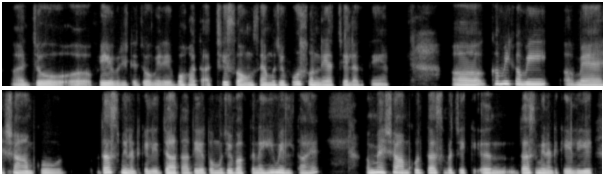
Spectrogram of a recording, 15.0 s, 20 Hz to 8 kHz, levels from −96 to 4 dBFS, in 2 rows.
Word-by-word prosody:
अ, - - -3
जो 170 0 +2
अ, - - -4
फ़ेवरेट 170 -2 0
जो 165 - 0
मेरे 85 0 -2
बहुत 180 +2 -2
अच्छे 205 - -2
सॉन्ग्स 175 -3 0
हैं 170 - +2
मुझे 175 0 0
वो 225 - +4
सुनने 185 -6 +1
अच्छे 170 0 -3
लगते 165 - -8
हैं। 95 0 -6
अ, - - -13 1.3
कभी-कभी 235 -3 +5 0.2
अ, - - -8
मैं 185 -1 0
शाम 170 -4 +2
को 170 -1 -4 0.5
10 220 +1 +5
मिनट 170 -7 +2
के 155 - -4
लिए 165 +1 -1
ज़्यादा 165 +1 +1
देर 185 +1 +1
तो 185 - -2
मुझे 180 0 +1
वक़्त 175 -1 -1
नहीं 175 +4 +1
मिलता 180 -4 +1
है, 195 +7 -4 0.6
मैं 220 +2 +6
शाम 205 -2 +1
को - - +5
10 200 0 +2
बजे 195 -1 -1
क 185 - -22
अ, 180 0 +3 0.4
10 195 +2 +2
मिनट 175 -2 +1
के 170 -1 0
लिए 170 +2 +1
180 Hz, 180 wpm, -23 LUFS, 170-200 Hz, 1.3 s, मैं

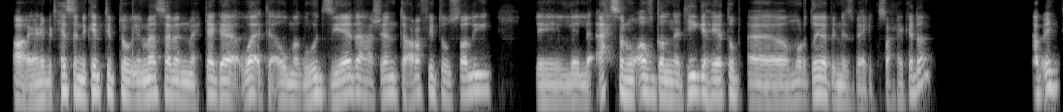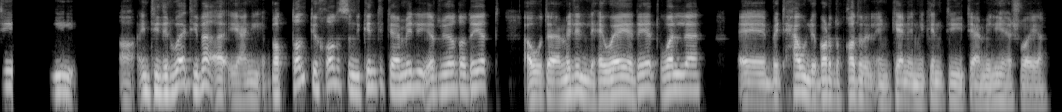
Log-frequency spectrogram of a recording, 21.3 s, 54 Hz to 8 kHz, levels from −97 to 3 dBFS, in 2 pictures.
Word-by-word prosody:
آه، - - +5
يعني 95 +3 +2
بتحسِّي 140 +7 0
إنك 120 +2 +1
أنتِ 135 0 +2
بتبقي 115 -4 +1
مثلًا 120 0 +3
محتاجة 110 +3 +2
وقت - - +4
أو 100 - -1
مجهود 95 +5 -2
زيادة 120 +5 +3
عشان 120 +4 -3
تعرفي 130 +1 -1
توصلي 125 +7 -1 0.4
ل - - -2 0.3
ل 95 -1 -1
لأحسن 135 - +1
وأفضل 115 -1 +2
نتيجة 130 +6 +1
هي 115 0 +2
تبقى 95 -6 -1
مرضية 105 +5 +1
بالنسبة 95 -7 -4
لِك، - - -19
صح - - -7
كده؟ - - -4 1.0
طب - - -2
أنتِ 165 +1 0
قولي 170 0 -2 0.4
لي 135 -1 -1 0.4
آه، - - -8
أنتِ 140 0 -1
دلوقتي 145 +5 +3
بقى 140 - +1
يعني 100 0 -5
بطّلتِ 165 - 0
خالص 180 +1 -2
إنك 140 +4 0
أنتِ 170 +1 -2
تعملي 155 +1 +1
الرياضة 150 +3 0
دِيَّة، 175 +3 +1 0.4
أو 110 - +4
تعملي 115 +6 +2
الهواية 120 +2 +4
دِيَّة، 150 +5 0
والَّا 145 +2 +2 0.4
آآ، 100 -1 +1
بتحاولي 110 +4 0
برضه 115 -2 0
قدر 115 +1 -1
الإمكان 95 +3 -3
إنك 95 0 -4
أنتِ 100 -1 -5
تعمليها 90 0 -3
شويّة؟ 85 -2 -4
120 Hz, 160 wpm, -24 LUFS, 100-140 Hz, 1.0 s, آه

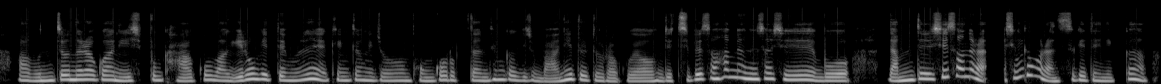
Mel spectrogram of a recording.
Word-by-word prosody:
아 190 -4 -3
운전을 195 +6 +3
하고 215 -1 +1
한 200 -3 +2
20 170 0 -2
분 195 -1 -2
가고 165 +5 -4
막 170 -4 -2
이러기 235 +6 +3
때문에 200 +2 +1
굉장히 190 -1 -2
좀 175 -1 -3
번거롭다는 175 0 -3
생각이 210 -5 -1
좀 175 -4 -5
많이 145 +11 +1
들더라고요. 155 - -3
근데 165 -1 -2
집에서 235 - +1
하면은 290 -4 +3
사실 225 -5 +2
뭐 170 0 0 0.3
남들 205 +9 +3
시선을 360 +3 +3
아 - - -2 0.2
신경을 355 - -1
안 155 -5 -1
쓰게 200 +5 -3
되니까 175 +5 -2
195 Hz, 325 characters per minute, -27 LUFS, 170-225 Hz, 0.3 s, 운전을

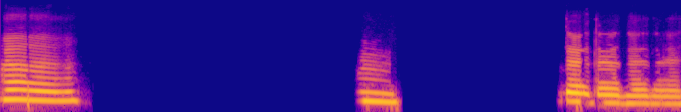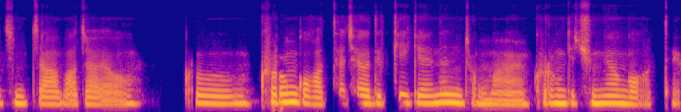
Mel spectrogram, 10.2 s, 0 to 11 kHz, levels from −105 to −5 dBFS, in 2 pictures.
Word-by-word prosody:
아. 250 -3 +4 2.1
응. 220 -3 +2 1.2
네네네네. 180 -5 +3
진짜 175 - -3
맞아요. 80 - -4 0.3
그 180 -1 -2
그런 205 +1 +3
것 185 - 0
같아요. 165 +2 -6
제가 185 -1 -1
느끼기에는 190 +2 +1
정말 80 - -3
그런 180 0 0
게 180 - -2
중요한 180 0 +1
것 160 -1 -1
같아요. - - -12
180 Hz, 215 characters per minute, -27 LUFS, 175-205 Hz, 2.1 s, 아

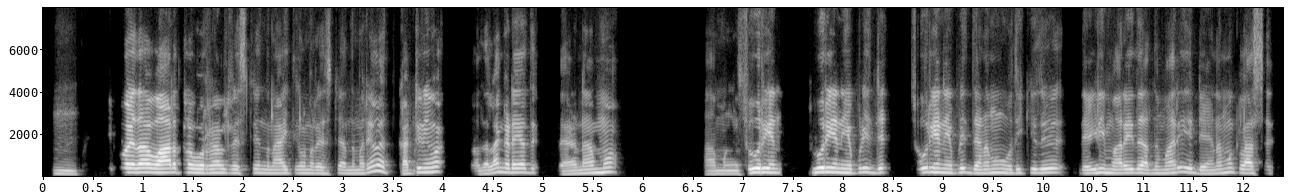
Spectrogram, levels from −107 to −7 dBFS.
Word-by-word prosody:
ம், 135 -2 -6 0.4
இப்ப 350 - 0
ஏதாவது 200 0 +7
வாரத்துல 190 +1 +6
ஒரு 175 - 0
நாள் 180 0 0
ரெஸ்ட்டு, 165 +2 -6
இந்த 165 - -5
ஞாயித்திக்கிழம 160 0 -4
ரெஸ்ட்டு 150 +3 -7
அந்த 150 0 -6
மாதிரியா? 220 +11 -1 0.3
கன்டின்யூவா, 205 +9 0 0.4
அதெல்லாம் 155 +10 -2
கெடயாது. 190 -1 +1 0.3
தினமும். 170 +10 -1 0.9
ஆமாங்க, 135 0 -6
சூரியன் 195 0 +5 0.3
சூரியன் 205 -1 +5
எப்பிடி 195 +3 -2 0.5
சூரியன் 200 -1 +2
எப்பிடி 195 +2 -2
தினமும் 170 +2 -1
உதிக்குது, 170 +2 -2 0.3
டெய்லியும் 170 +3 -1
மறையுது? 175 +2 0
அந்த 160 +1 -7
மாரி 185 +5 -2 0.2
தினமும் 170 +7 -4
கிளாஸு. 165 -2 -2
175 Hz, 145 wpm, -21 LUFS, 160-195 Hz, 0.9 s, ஏதாவது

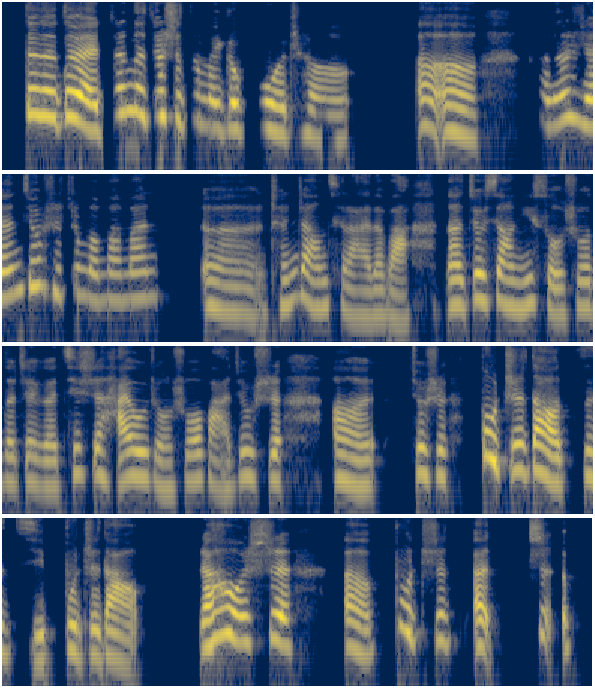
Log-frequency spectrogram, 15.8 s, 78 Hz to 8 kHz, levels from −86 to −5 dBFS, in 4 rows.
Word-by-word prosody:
对 370 0 +6
对 350 -1 +7
对， 315 -9 +10
真 375 +6 0
的 375 -2 +4
就 345 +2 +2
是 330 -3 -4
这 300 +2 -13
么 265 -2 0
一 245 - -1
个 245 - +4
过 245 -1 0
程， 210 -1 -7 0.6
嗯 270 -1 0
嗯。 215 -4 +1 0.4
可 270 -4 -6
能 310 +4 +1
人 280 +2 +3
就 370 +2 -2
是 315 - -8
这 310 -1 -12
么 260 -3 -6
慢 255 -1 -7
慢， 270 +1 -7 0.3
呃， 185 -5 -8
成 220 +4 -10
长 260 -7 -3
起 200 -2 -13
来 165 -2 -8
的 170 +1 -8
吧。 145 -3 -3 0.3
那 220 +1 +1
就 255 +4 +1
像 225 -3 -1
你 225 - -6
所 190 -7 -5
说 205 +4 -8
的 190 -1 -6
这 190 0 -9
个， 175 -1 -5
其 240 +8 -9
实 240 0 -5
还 220 - 0
有 220 0 +2
一 - - -10
种 170 -4 -9
说 200 +5 -4
法， 205 - -7
就 220 +1 -7
是， 205 -1 -5 0.3
呃， 185 -4 -2 0.2
就 245 - -1
是 225 -2 -6 0.2
不 380 -4 +5
知 270 -3 0
道 255 -8 +7
自 215 +4 -8
己 190 -5 -8
不 170 +6 -3
知 185 -1 -4
道， - - +1 0.3
然 235 +3 +6
后 315 -4 +7
是， 270 -1 +3 0.3
呃， 215 -6 +1
不 390 -4 0
知， 280 -4 -6
呃， - - +5 0.2
知 - - -7
呃， - - -4
235 Hz, 265 characters per minute, -21 LUFS, 200-275 Hz, 0.6 s, 对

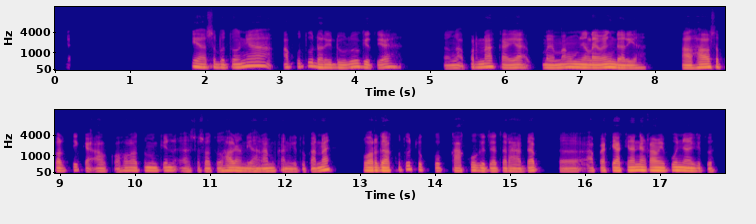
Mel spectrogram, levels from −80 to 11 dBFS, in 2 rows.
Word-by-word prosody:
Ya. - - -23 1.6
Ya, 140 -4 +3
sebetulnya 135 +10 -1
aku 140 +4 -8
tuh 175 - -5
dari 115 -6 +1
dulu 115 +6 0
gitu 115 -3 -3
ya, 135 -1 -3 0.6
eee, 95 - -8
enggak 100 -2 -4
pernah 125 +5 0
kayak 115 0 -2 0.2
memang 110 +3 +1 0.2
nyeleweng 115 +2 +4
dari 100 -1 +2
h 105 - -4 0.6
hal-hal 120 +6 +3
seperti 115 -1 -3
kayak 130 - -7
alkohol 100 +3 -4
atau 115 +2 -4
mungkin, 115 +1 0
eee, 100 -5 -8
sesuatu 100 -1 -4
hal 115 +1 +3
yang 105 -3 +2
diharamkan, 95 +1 0
gitu. 90 0 -5
Karena 115 +12 +3 0.4
keluargaku 115 +1 +4
tuh 165 -1 -2
cukup 135 -7 -6
kaku 110 +2 -2
gitu 105 - -2
ya 100 - 0
terhadap, 100 +2 -1 0.2
eee, 95 0 -4 0.2
apa, 110 +1 -3
keyakinan 120 +3 +4
yang 125 - +2
kami 115 -2 +5
punya, 120 -3 +4
gitu. 100 -1 -6
115 Hz, 150 wpm, -25 LUFS, 105-125 Hz, 1.6 s, kami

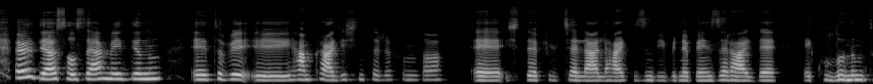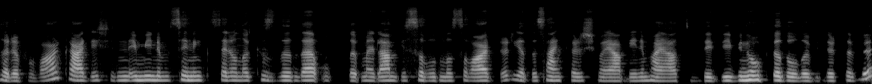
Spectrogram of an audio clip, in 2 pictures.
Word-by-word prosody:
Evet 315 0 +7
ya, 245 0 +10
sosyal 245 0 +4
medyanın, 255 +1 +3 0.3
eee, 225 0 +2
tabii, 235 -1 0
eee, 195 -2 +2
hem 220 +1 +4
kardeşin 220 +2 +2
tarafında, 215 0 -11 0.3
eee, 185 -1 +3
işte 195 +1 -3
filtrelerle 190 -2 0
herkesin 185 +1 -1
birbirine 190 +1 -5
benzer 190 +2 -1
hâlde 185 -1 +2 0.2
e, 190 - -6
kullanım 210 +2 0
tarafı 165 -5 -6
var, 245 - -3
kardeşinin 190 -1 -2
eminim 190 0 -1
senin 190 0 -2
sen 195 -2 -6
ona 185 0 -5
kızdığında 190 -1 -2
muhtemelen 180 0 -4
bir 180 - -13
savunması 175 0 -7
vardır 180 +3 0
ya 190 -5 -6
da 175 - -10
"sen 180 0 -2
karışma 175 -1 -9
ya, 165 0 -1
benim 175 +2 -6
hayatım" 165 -1 -4
dediği 175 +1 -3
bir 190 - +3
nokta 205 -2 +2
da - - -2
olabilir 170 0 -4
tabii. 220 - -3
190 Hz, 150 wpm, -26 LUFS, 180-210 Hz, 0.3 s, ya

